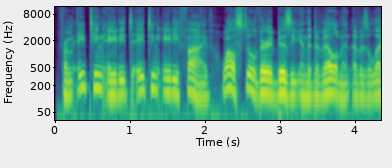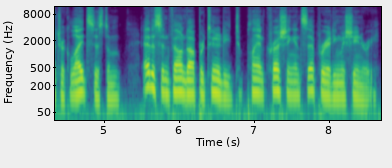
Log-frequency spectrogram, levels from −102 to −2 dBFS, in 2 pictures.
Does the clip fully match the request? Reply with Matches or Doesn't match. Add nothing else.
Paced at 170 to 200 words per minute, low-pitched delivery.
Matches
